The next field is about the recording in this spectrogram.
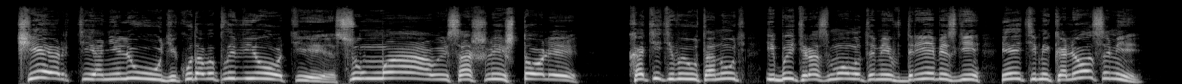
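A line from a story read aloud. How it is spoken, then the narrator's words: Loud shouting. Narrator (Russian): Они громко кричали, говоря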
